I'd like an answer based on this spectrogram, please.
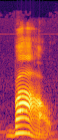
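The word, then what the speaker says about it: bough: but it's not pronounced buff it's pronounced bow so even O A. And there the O U G H is pronounced like a long O.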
